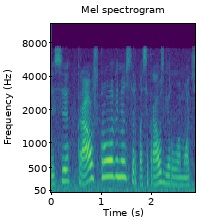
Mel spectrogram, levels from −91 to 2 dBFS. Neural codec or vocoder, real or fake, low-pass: none; real; 7.2 kHz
